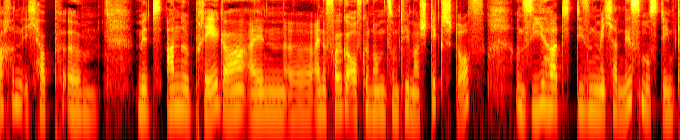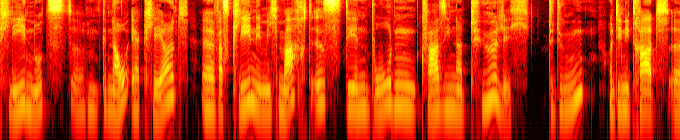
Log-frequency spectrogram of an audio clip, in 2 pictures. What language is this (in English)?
German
